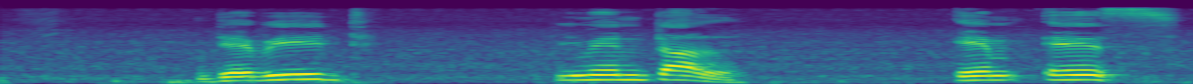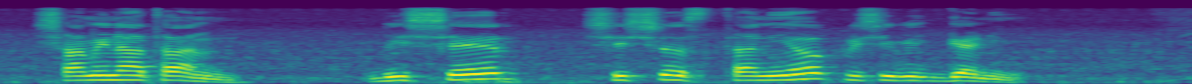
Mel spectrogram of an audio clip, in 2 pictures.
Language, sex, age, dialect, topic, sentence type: Bengali, male, 51-55, Standard Colloquial, agriculture, statement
